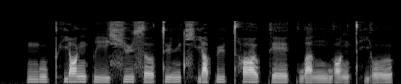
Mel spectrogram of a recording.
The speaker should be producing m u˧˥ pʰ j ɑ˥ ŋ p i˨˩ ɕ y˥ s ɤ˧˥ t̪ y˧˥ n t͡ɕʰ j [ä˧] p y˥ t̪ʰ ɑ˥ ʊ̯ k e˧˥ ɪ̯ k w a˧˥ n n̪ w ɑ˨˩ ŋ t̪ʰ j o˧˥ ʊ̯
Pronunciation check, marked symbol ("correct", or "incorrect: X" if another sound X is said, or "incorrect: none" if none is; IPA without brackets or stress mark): correct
